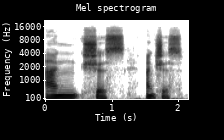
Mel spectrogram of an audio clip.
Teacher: And sometimes you may not even hear the k sound.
